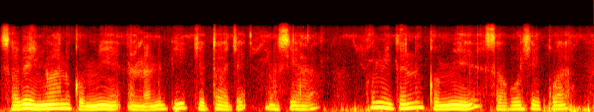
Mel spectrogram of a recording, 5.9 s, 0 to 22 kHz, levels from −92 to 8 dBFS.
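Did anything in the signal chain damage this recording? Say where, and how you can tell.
Yes, the damage comes from the codec stage: Opus voice compression runs through the whole clip. The encoder used its SILK linear-prediction mode in wideband, and the heavy artefacts point to a bitrate near 10 kbps. Nothing remains above about 8.9 kHz, so the speech sounds muffled. The prediction residual was coded coarsely in 20 ms frames, which leaves the speech hoarse and slightly robotic.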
